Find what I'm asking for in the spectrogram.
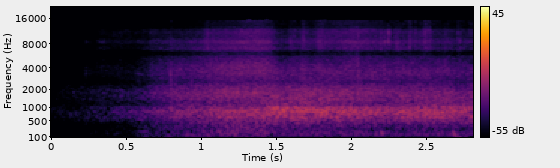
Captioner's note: traffic noise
